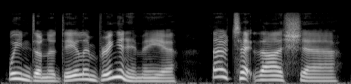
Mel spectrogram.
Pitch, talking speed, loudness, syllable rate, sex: 200 Hz, 190 wpm, -15 LUFS, 5.1 syllables/s, female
